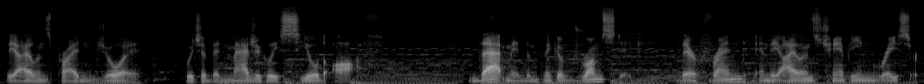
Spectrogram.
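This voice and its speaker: A man narrating a story in a dramatic storybook style. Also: low-pitched.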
